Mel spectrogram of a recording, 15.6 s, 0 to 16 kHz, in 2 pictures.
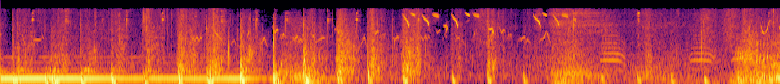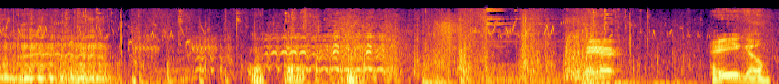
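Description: A horse in the video game Red Dead Redemption 2, with a clear whinny and rhythmic clip-clop of hooves that speed up into a run, mixed with game music and spoken voices.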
